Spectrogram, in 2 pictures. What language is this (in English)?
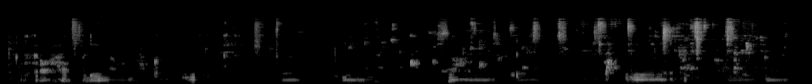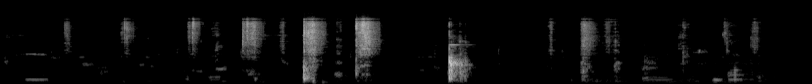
Somali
